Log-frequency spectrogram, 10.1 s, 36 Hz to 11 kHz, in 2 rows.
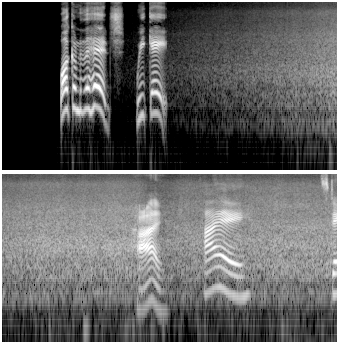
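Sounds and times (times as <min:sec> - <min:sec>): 
speech: 0:00.9 - 0:02.6, 0:07.0 - 0:08.8, 0:09.9 - 0:10.0
rushing river water: 0:02.6 - 0:10.0.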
